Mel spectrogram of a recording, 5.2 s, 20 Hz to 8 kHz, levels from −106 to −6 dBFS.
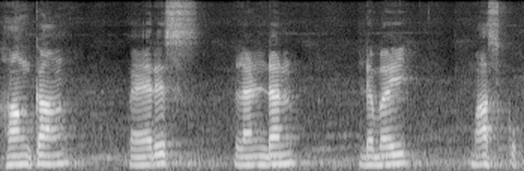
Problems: none marked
